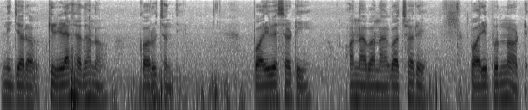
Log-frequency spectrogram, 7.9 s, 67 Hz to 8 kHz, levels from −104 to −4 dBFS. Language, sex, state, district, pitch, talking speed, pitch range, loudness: Odia, male, Odisha, Khordha, 100 Hz, 70 wpm, 95-105 Hz, -18 LUFS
